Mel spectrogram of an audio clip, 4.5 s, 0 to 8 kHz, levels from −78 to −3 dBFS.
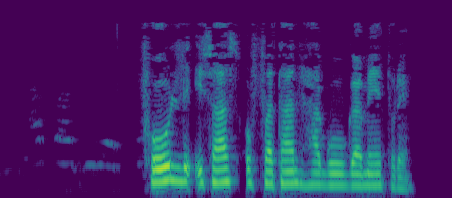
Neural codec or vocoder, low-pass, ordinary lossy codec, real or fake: none; 7.2 kHz; MP3, 24 kbps; real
